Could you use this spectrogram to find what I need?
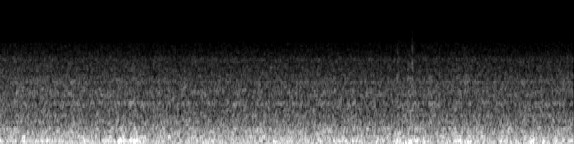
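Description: Tyres roar steadily on the road, heard from inside a car.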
